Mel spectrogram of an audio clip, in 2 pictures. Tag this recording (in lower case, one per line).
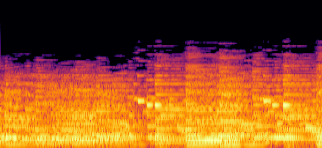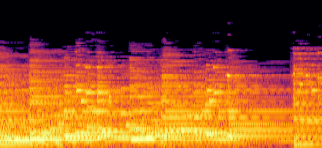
music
